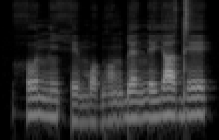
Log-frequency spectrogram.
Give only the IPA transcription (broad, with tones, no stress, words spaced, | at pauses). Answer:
ho˦nĩ˧ he˨mɔ˨ɡɔ̃˧ ɡ͡bɛ˧ne˧ja˦de˦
